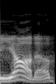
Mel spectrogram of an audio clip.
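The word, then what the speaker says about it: ידע: and by the way, this word is pronounced actually Yada, but it's not like the word they translated Judah.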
